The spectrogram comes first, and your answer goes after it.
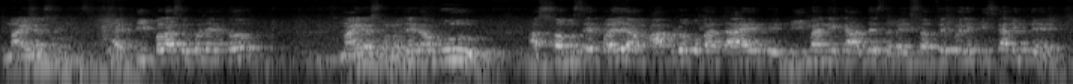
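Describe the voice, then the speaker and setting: A man's voice: sits high, normal speed, fairly bright tone, slight background noise. A male physics teacher lecturing a class, asking questions and repeating the answers to drill them in. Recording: echoey room, voice from far off.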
